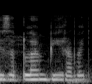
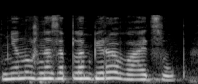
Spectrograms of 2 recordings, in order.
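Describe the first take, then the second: First: "запломбировать" wrongly stressed on БИ, softer; dropped, mistaken middle stress in "запломбировать". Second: "запломбировать" stressed on final ВАТЬ; correct stress. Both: Shown as a demonstration. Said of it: "а не".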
